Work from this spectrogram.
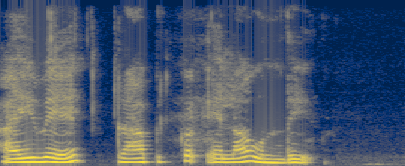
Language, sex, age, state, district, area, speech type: Telugu, female, 60+, Andhra Pradesh, Alluri Sitarama Raju, rural, read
